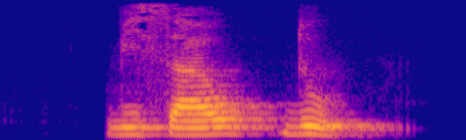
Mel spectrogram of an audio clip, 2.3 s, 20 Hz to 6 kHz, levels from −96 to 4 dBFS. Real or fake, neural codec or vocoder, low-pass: real; none; 5.4 kHz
